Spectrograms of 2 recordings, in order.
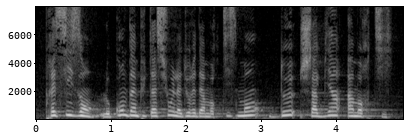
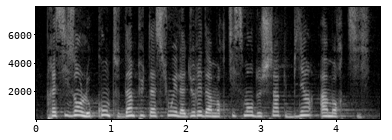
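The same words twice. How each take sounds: Both takes have the same delivery.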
